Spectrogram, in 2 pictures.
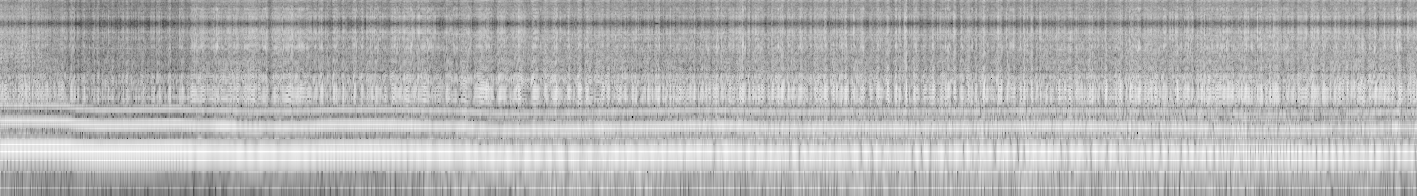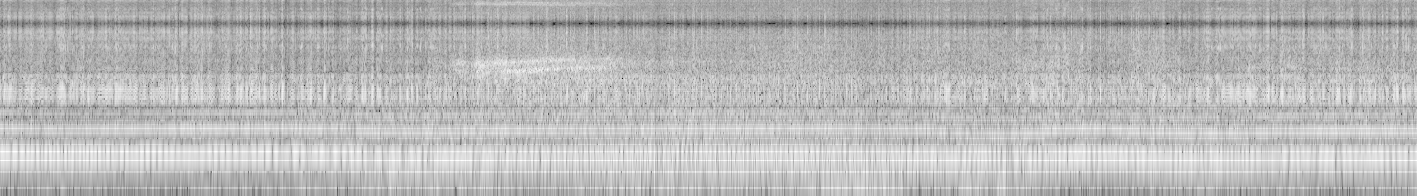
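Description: Motor and propeller of an FPV model aircraft, heard through its onboard GoPro: a steady humming tone whose pitch drifts slightly down and up as the throttle changes, over a constant rush of air noise.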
